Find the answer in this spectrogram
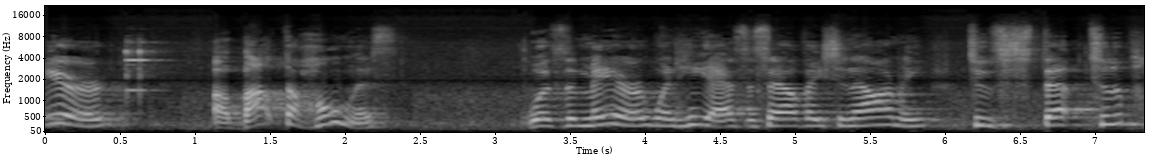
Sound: ringing

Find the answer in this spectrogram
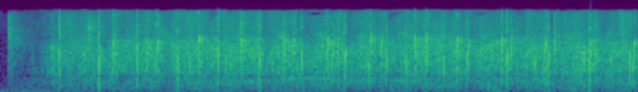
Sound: audience claps

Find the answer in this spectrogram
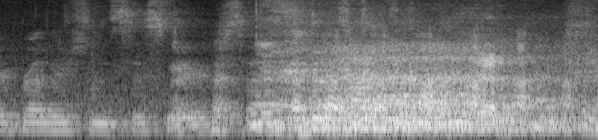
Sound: laugh

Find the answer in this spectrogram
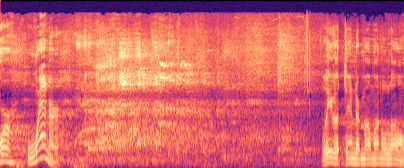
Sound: laughter

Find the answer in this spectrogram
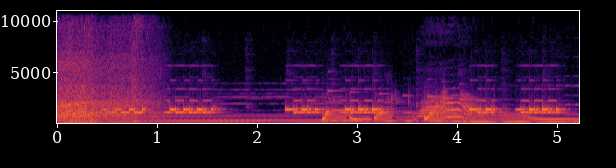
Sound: ringing

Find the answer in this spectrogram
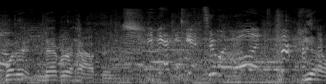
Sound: laughs

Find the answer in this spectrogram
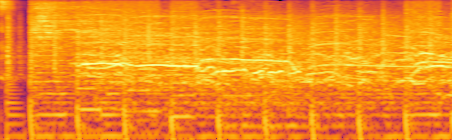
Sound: all shouting

